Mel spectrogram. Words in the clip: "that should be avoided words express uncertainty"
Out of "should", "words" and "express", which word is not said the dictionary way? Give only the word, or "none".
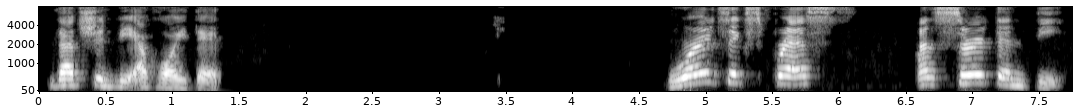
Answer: words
